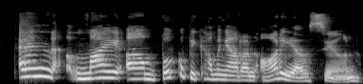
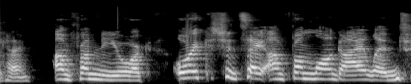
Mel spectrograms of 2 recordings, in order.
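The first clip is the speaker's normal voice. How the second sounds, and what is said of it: Exaggerated Long Island accent. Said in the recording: “do you want me to say it with that accent?”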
